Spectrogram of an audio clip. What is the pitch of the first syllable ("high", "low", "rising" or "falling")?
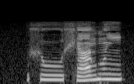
low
